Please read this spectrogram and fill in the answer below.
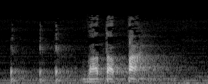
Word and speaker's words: vatapá: Vatapá. Vatapá. Por que vai ser acentuado? Se eu for pegar a palavra, né? Vatapá. Sílaba tônica é a última, ela acaba em A.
